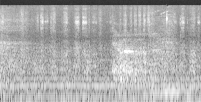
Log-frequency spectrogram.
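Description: Faint scratching of sketching strokes as a hand is drawn, quick short strokes on the drawing surface.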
